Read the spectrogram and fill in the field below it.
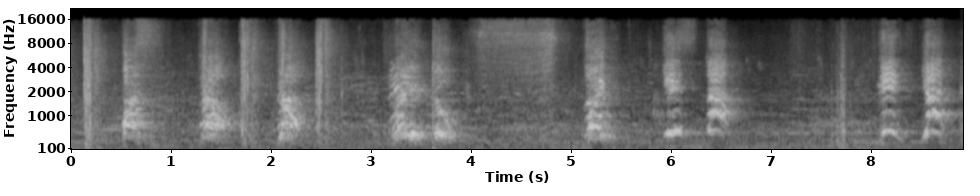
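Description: A group of young people shout drill calls together in short, loud bursts outdoors.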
